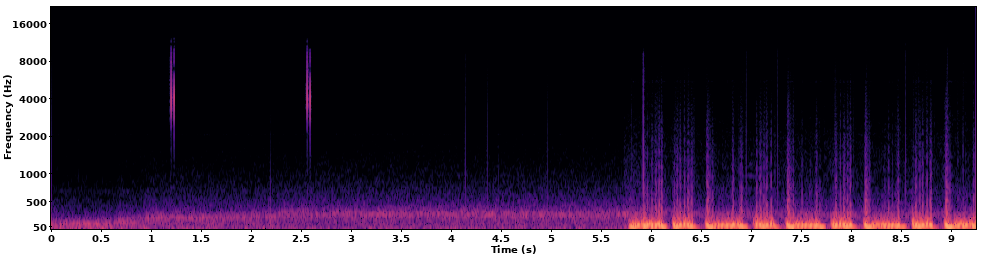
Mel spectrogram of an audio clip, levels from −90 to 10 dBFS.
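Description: No technical faults are audible anywhere in the recording.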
